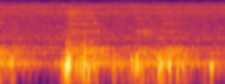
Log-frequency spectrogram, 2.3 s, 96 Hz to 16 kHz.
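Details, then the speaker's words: Mallory TS 40 fan running at speed 2: a steady mid hum broken by irregular rattly buzzing bursts. The noise occurs only at speed 2, while speed 3 is strong and quiet. Oscillation is slightly shaky. Cause suspected, not confirmed. "no dois começa o barulho então só faz esse barulho na velocidade dois"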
